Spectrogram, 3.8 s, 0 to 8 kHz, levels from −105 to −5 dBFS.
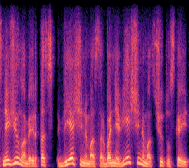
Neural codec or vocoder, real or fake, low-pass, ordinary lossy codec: codec, 16 kHz, 0.7 kbps, FocalCodec; fake; 7.2 kHz; Opus, 32 kbps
